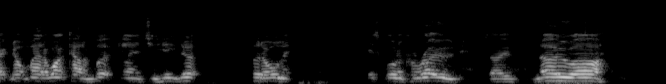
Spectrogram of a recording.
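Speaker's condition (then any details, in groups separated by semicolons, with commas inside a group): No condition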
